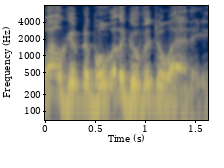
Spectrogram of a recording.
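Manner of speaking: big, loud game show host voice. Opening the show by welcoming listeners, in a game show host voice. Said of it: "game show host voice".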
